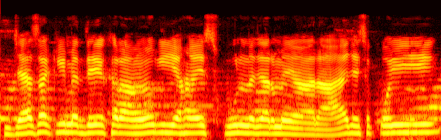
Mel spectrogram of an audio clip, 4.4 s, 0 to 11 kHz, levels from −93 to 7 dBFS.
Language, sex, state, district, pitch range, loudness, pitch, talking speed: Hindi, male, Madhya Pradesh, Katni, 165-185 Hz, -13 LUFS, 175 Hz, 230 wpm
